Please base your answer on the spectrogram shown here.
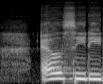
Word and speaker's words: LCD: LCD di sini huruf pertamanya adalah L atau konsonan, tetapi suara yang digunakan adalah huruf vowel L.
